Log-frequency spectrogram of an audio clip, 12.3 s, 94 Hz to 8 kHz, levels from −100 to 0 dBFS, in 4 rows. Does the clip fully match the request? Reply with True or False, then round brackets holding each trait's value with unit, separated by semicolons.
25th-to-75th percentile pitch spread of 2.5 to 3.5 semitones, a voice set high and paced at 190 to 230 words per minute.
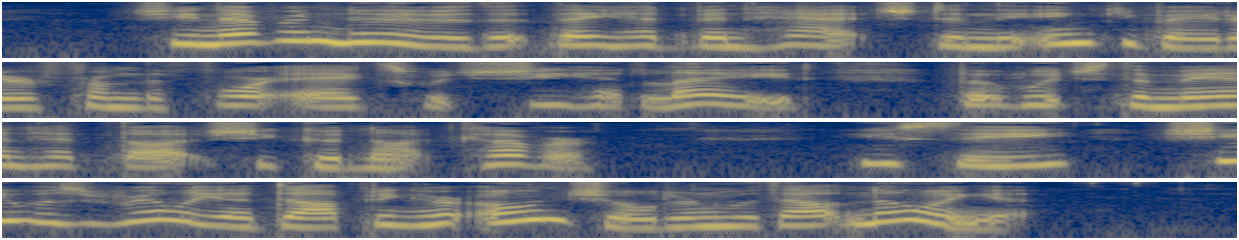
False (3.9 semitones; 265 Hz; 200 wpm)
